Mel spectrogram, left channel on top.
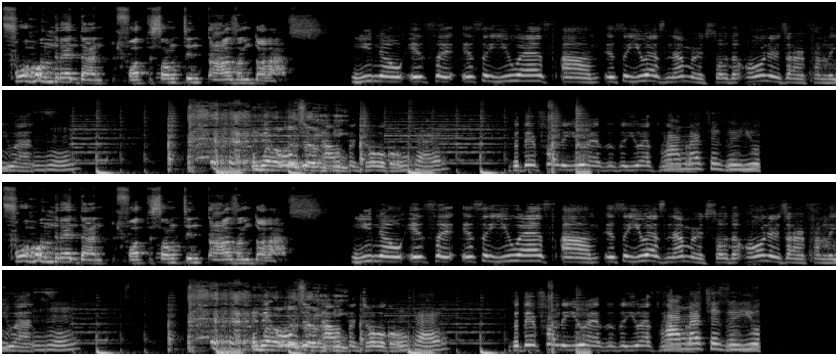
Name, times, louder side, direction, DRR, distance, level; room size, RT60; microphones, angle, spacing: voice 1, 0.0-3.2 10.2-11.8, equal, 5° left, 3.0 m, -25 dB
voice 2, 3.5-8.7 10.8-12.4 13.4-15.3 15.6-15.9, right 2 dB, 25° right, 4.2 m, -26 dB
voice 3, 8.2-9.1 12.3-12.8 14.9-15.9, right 4 dB, 70° right, 1.0 m, -27 dB
sound 1, 9.0-14.2, left 1 dB, 50° left, 6.3 m, -28 dB
head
